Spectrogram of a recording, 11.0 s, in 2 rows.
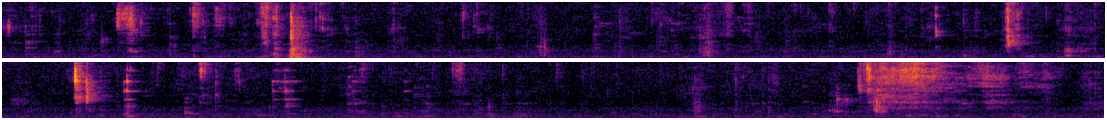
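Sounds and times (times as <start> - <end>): wet chewing and mouth sounds: 0.0 - 10.6.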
